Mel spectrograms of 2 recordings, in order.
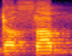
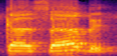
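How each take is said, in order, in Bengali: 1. শেষের b কোনো ঝাঁকুনি ছাড়াই সোজাসুজি থেমে যায়। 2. শেষের b প্রতিধ্বনিময় ঝাঁকুনি দিয়ে ছাড়া হয়। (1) "কাসাব বললে হবে না" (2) "কাসাবে এরকম বলতে হবে"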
